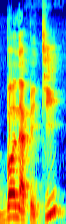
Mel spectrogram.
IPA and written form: bɔnapeti (GOOD APPETITE)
